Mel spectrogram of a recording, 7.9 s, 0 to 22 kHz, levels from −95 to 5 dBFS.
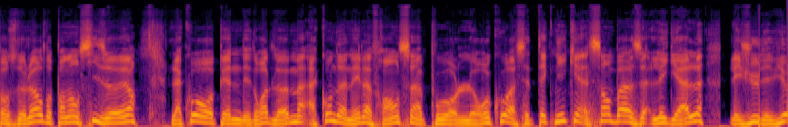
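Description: Damaged data in a compressed stream breaks the decoding near the very end, from 7.60 to 7.63 s: the decoder hits corrupted bytes, loses its place and hunts for the next valid frame header, leaving a brief glitch of about 30 ms in the audio.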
